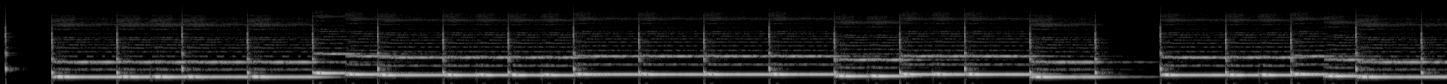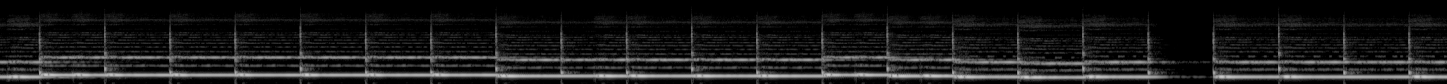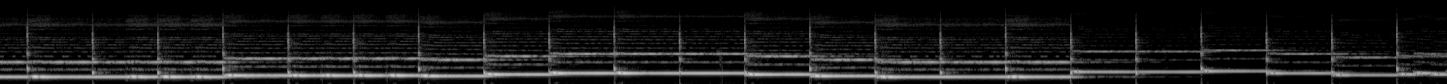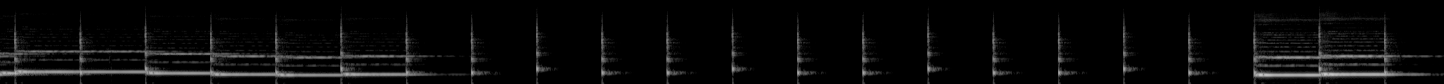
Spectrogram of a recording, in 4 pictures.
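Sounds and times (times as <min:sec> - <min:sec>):
alto voices singing: 0:00.5 - 0:47.7, 0:56.0 - 0:57.8.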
